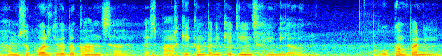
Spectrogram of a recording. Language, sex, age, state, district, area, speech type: Maithili, male, 18-30, Bihar, Supaul, rural, spontaneous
